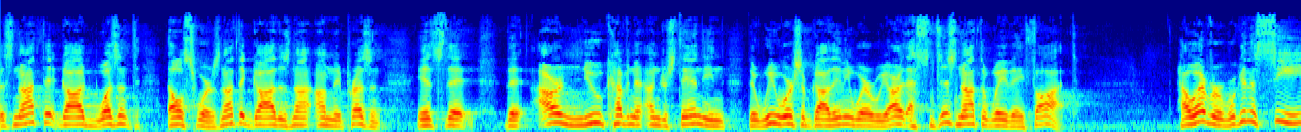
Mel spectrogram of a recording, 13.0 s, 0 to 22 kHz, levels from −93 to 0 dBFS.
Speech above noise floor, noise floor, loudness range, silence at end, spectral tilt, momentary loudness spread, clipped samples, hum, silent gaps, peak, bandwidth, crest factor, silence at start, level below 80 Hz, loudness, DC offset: 37 dB; -58 dBFS; 2 LU; 0 s; -7 dB/octave; 8 LU; under 0.1%; none; none; -6 dBFS; 14.5 kHz; 16 dB; 0 s; -64 dBFS; -22 LUFS; under 0.1%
